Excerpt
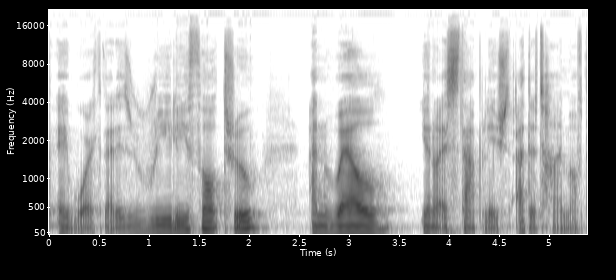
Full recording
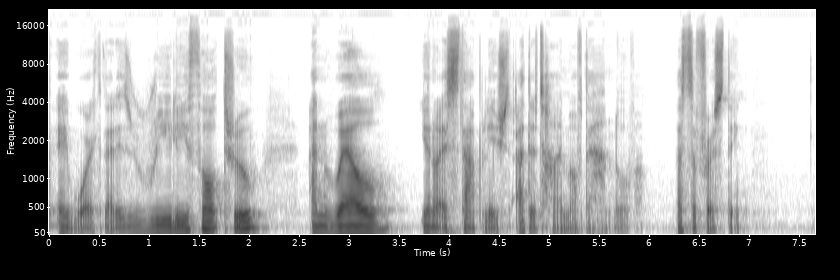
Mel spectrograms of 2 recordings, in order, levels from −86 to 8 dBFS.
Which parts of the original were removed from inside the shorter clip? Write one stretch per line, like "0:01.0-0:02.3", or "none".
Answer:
none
